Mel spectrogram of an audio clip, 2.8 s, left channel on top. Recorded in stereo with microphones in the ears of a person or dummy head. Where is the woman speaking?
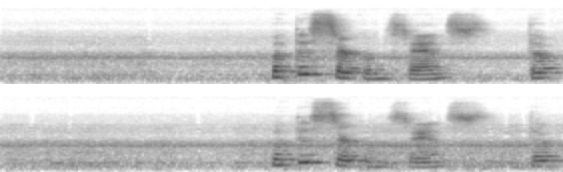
65° left (ahead or behind), 2 m.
